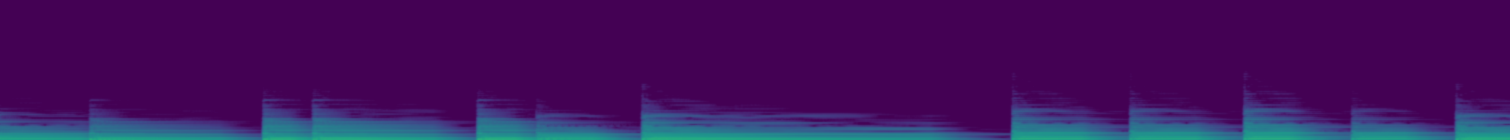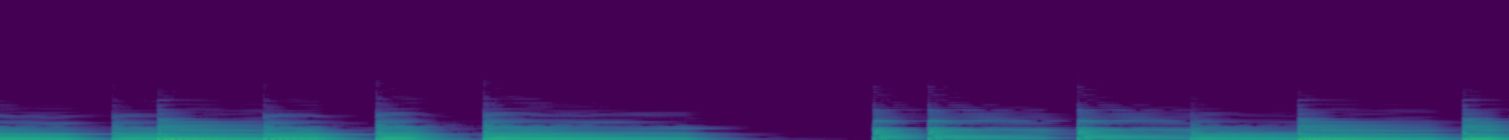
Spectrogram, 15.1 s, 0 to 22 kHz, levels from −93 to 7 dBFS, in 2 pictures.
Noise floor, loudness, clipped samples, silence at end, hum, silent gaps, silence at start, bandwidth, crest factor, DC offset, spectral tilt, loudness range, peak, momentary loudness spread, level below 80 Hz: -85 dBFS; -36 LUFS; under 0.1%; 0 s; none; none; 0 s; 5.6 kHz; 16 dB; under 0.1%; -8 dB/octave; 4 LU; -18 dBFS; 8 LU; -66 dBFS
